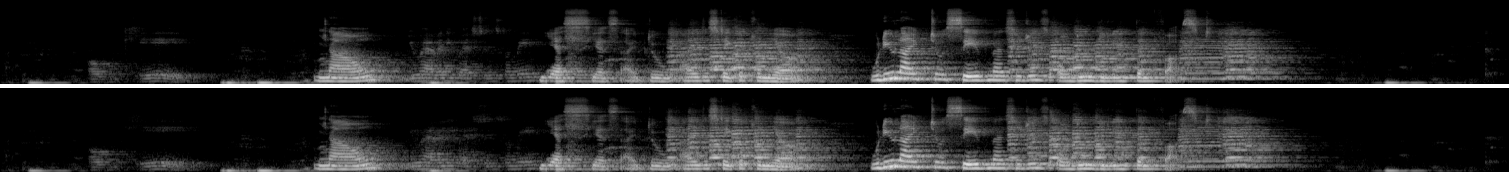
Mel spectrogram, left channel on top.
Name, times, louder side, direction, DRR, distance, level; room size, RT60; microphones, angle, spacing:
voice 1, 0.9-1.9 3.3-3.6 4.0-5.4 14.8-14.9, left 1 dB, 55° left, -1 dB, 3.0 m, -42 dB
voice 2, 3.1-3.8 5.4-8.0 8.7-12.0, left 1 dB, 5° left, 7 dB, 0.7 m, -19 dB
sound 1, 6.7-8.0 10.1-11.5 11.8-12.5, right 1 dB, 55° right, 3.6 m, -25 dB
17.0 x 8.8 x 4.7 m, 1.3 s
head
